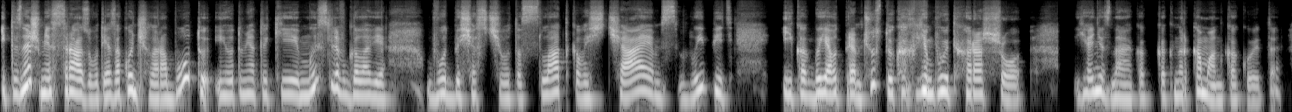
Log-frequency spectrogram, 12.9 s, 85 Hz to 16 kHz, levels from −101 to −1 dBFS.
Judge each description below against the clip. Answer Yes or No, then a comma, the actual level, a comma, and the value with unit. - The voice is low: No, medium, 185 Hz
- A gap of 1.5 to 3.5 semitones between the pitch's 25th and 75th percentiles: No, average, 4.0 semitones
